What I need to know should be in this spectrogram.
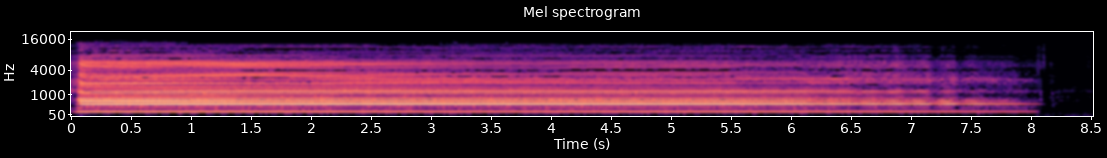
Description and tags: Baritone eb3 v105
The third of the series of saxophone samples. The format is ready to use in sampletank but obviously can be imported to other samplers. The collection includes multiple articulations for a realistic performance.
sax, vst, woodwind, jazz, sampled-instruments, baritone-sax, saxophone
